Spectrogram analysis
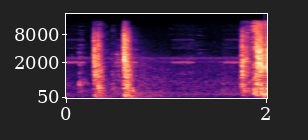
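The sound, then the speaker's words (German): Knocking and rattling at a sturdy, locked door as someone tries to open it: a few sharp, loud bursts separated by quiet pauses, over a faint steady background hum. “Haben Sie versucht, die Tür zu öffnen? Ja, sie ist verschlossen.”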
